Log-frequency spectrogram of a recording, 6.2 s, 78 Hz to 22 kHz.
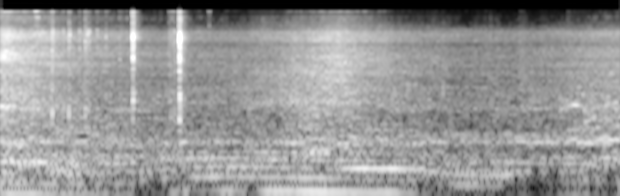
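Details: Yamaha Mio M3 scooter (complaint: hard starting, hesitating and stalling) idling steadily with an even hum and two sharp clicks after injector cleaning. Fuel pressure measured 40, judged normal.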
